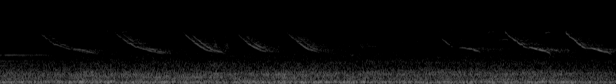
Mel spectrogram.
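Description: A songbird repeating a clear whistled note that falls in pitch, about two a second, over a steady low outdoor rumble.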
